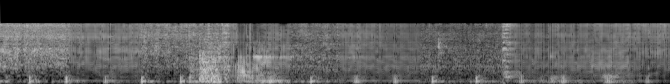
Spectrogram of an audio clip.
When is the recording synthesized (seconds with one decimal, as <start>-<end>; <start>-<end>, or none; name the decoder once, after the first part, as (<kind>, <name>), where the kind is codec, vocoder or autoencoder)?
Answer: 0.7-1.4 (vocoder, BigVGAN v2); 2.3-2.9; 3.4-4.2; 5.1-6.7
